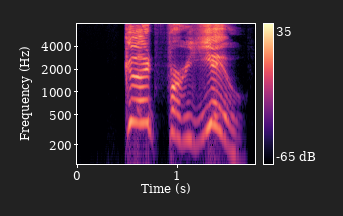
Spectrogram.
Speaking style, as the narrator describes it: shouted Stu

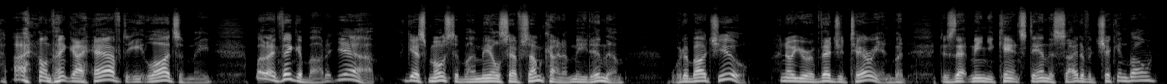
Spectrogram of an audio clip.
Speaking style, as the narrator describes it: Claire laughed in return

